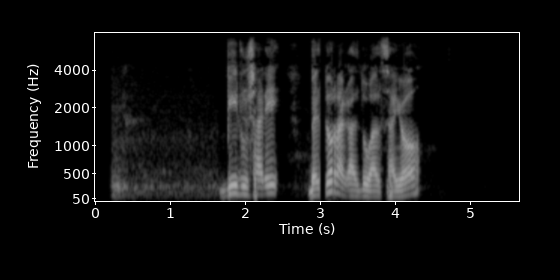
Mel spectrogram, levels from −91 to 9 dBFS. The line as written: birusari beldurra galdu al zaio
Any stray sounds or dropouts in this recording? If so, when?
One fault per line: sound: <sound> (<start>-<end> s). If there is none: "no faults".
sound: dropout (3.0-3.1 s)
